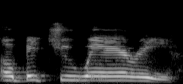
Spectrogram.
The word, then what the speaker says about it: obituary: feature that's obit yeah and uh this a turns into a short e obituary okay obituary okay yeah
